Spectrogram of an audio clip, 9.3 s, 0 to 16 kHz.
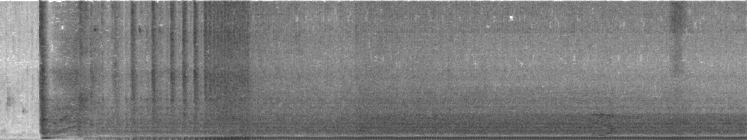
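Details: Brand-new Westinghouse WGEN9500 generator, restarted after its bad-gas surging was fixed: it pulls over, catches and settles into a steady, even drone with no hunting. The governor holds speed fine.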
